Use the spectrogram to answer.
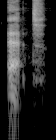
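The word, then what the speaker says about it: אֶת: Down here it's pronounced et.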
